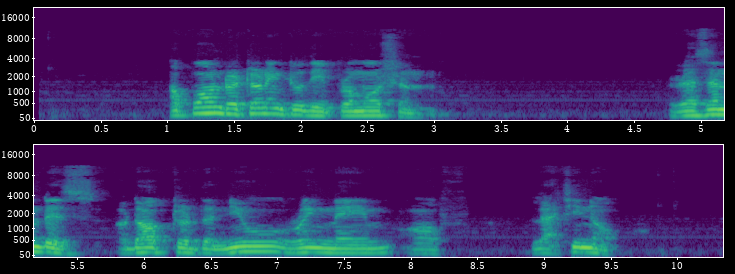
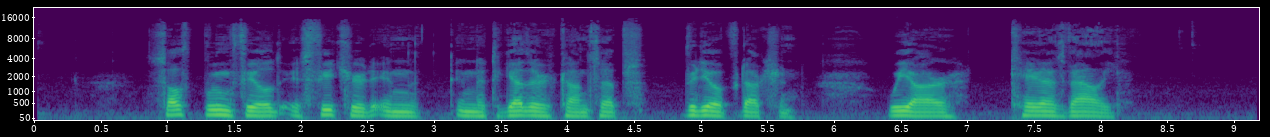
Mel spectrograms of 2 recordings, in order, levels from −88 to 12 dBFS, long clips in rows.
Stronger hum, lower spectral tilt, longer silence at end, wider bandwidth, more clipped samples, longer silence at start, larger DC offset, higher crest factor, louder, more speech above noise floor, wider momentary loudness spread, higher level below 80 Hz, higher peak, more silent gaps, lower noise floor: neither; about the same, -8.5 dB/octave vs -8 dB/octave; second, 0.85 s vs 1.1 s; second, 10.5 kHz vs 13.5 kHz; neither; about the same, 1 s vs 0.95 s; neither; about the same, 16 dB vs 16 dB; about the same, -18 LUFS vs -19 LUFS; first, 46 dB vs 39 dB; first, 17 LU vs 12 LU; about the same, -52 dBFS vs -48 dBFS; about the same, -4 dBFS vs -2 dBFS; neither; first, -64 dBFS vs -57 dBFS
